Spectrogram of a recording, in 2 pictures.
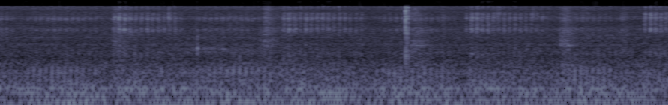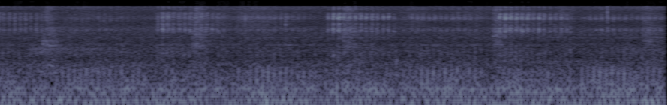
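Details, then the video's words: Pet cat Snopi sleeping beside her kittens, producing a steady throaty rumble with regular breathy bursts about once a second and a brief click near the middle. "The Cat Snoring So Loud"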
